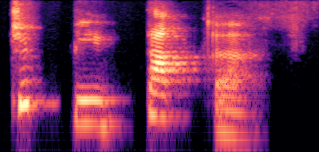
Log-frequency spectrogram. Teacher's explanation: Actually, I have to do a retroflex T.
